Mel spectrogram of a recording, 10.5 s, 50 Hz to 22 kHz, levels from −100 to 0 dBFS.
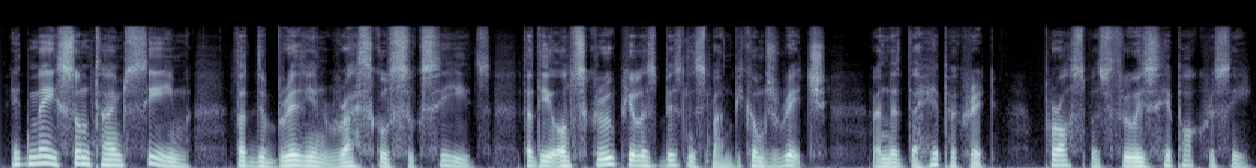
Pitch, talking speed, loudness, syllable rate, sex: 100 Hz, 140 wpm, -19 LUFS, 4.9 syllables/s, male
